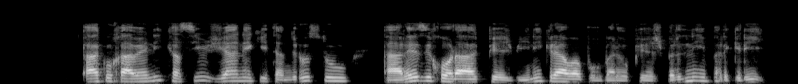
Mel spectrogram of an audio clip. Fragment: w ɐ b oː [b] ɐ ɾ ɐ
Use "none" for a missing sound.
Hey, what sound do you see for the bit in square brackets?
b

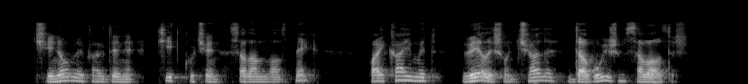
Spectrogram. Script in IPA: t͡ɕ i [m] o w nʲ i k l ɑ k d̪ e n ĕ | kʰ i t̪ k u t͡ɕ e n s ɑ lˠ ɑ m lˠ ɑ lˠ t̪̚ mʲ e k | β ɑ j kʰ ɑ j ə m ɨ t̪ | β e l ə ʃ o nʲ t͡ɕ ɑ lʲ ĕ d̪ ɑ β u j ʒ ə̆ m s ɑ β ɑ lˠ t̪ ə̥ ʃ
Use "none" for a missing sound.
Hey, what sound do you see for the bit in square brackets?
n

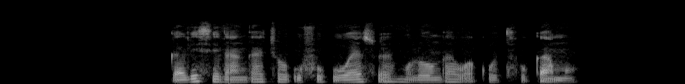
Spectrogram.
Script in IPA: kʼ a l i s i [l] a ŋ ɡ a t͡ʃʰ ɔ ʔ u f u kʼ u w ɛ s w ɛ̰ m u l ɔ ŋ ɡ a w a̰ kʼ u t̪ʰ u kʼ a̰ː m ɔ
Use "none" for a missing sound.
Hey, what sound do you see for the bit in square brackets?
l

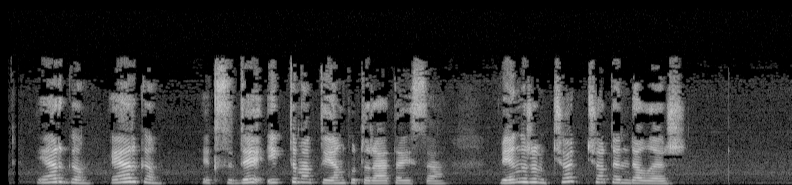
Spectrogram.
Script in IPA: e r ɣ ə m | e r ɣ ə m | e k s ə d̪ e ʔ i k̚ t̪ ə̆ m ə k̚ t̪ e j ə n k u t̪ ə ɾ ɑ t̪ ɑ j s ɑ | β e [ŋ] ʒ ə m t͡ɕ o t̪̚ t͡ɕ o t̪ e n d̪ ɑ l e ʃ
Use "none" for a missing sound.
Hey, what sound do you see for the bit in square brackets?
ŋ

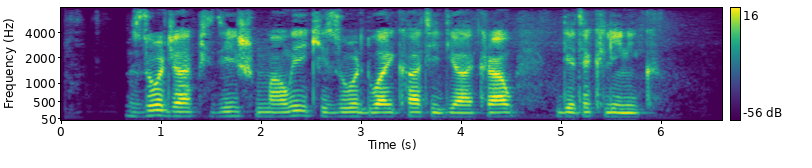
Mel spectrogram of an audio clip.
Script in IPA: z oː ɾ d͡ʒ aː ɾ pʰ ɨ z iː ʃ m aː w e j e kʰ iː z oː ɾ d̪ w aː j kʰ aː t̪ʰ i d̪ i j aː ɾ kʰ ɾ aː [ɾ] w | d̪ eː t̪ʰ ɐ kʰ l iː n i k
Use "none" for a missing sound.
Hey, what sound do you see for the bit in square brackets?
none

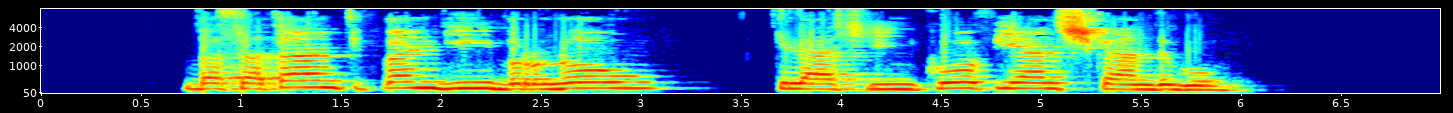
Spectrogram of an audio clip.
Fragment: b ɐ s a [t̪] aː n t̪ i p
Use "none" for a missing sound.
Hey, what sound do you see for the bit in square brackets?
t̪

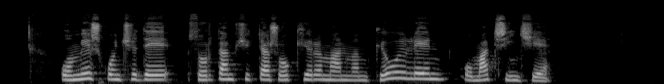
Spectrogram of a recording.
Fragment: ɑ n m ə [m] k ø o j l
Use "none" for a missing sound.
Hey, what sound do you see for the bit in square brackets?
m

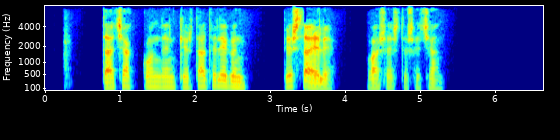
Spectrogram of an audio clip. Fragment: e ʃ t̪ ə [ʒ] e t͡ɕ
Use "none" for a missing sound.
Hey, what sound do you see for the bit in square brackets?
ʃ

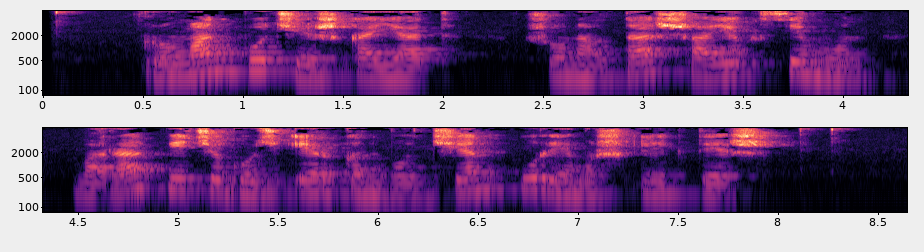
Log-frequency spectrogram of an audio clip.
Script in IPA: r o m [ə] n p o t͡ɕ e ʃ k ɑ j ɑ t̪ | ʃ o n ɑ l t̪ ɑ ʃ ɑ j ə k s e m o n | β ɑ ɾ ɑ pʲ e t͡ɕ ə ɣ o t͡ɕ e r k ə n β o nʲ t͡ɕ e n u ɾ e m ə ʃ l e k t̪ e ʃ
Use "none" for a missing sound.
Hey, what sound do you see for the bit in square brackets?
ɑ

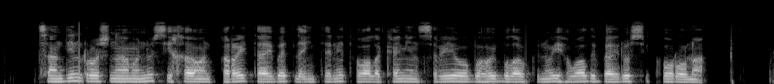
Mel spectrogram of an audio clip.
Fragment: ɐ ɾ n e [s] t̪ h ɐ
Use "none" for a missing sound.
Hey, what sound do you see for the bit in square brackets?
none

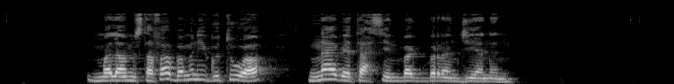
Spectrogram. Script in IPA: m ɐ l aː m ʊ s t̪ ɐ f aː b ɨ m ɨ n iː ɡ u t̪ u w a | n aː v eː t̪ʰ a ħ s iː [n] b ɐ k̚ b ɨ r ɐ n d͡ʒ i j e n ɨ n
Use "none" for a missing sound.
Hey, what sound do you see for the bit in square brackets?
n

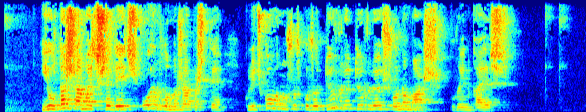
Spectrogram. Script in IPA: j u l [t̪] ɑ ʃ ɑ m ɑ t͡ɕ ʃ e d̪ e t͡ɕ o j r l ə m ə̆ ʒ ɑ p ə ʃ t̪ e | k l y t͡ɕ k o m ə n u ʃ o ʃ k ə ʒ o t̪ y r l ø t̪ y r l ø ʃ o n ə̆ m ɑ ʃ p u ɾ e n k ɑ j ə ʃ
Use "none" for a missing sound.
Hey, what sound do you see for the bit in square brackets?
t̪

